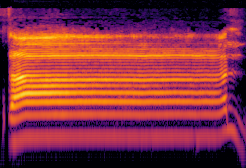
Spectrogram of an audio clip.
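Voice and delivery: জাল drawn out long, tongue tip touching upper teeth; long drawn zal. Shown as a demonstration. Teacher modelling জাল for students. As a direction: hold জাল for three alif. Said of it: "এরকম হবে".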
